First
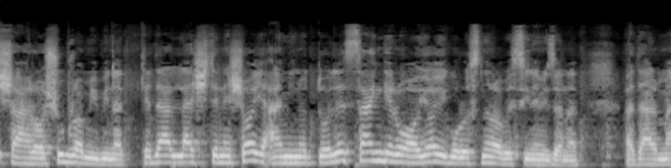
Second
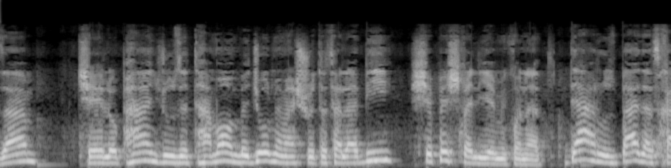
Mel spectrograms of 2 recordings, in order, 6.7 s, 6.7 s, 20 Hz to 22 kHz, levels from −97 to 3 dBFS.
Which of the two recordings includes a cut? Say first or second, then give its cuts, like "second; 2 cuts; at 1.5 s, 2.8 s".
second; 1 cut; at 5.6 s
